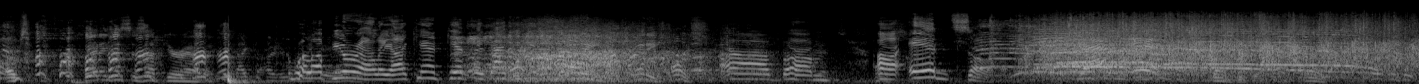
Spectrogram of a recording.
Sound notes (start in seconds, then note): 7.3 laughter; 11.7 cheering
